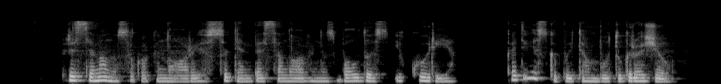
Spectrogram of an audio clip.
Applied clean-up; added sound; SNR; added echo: none; none; none; none.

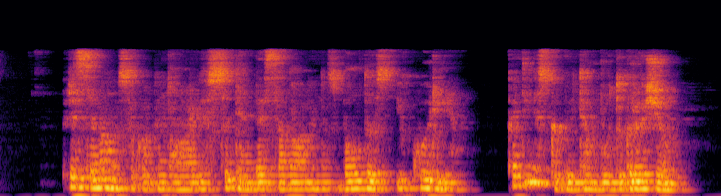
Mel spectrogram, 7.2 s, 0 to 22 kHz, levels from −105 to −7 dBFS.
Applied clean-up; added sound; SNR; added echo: none; none; none; reverberation time 0.4 s.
